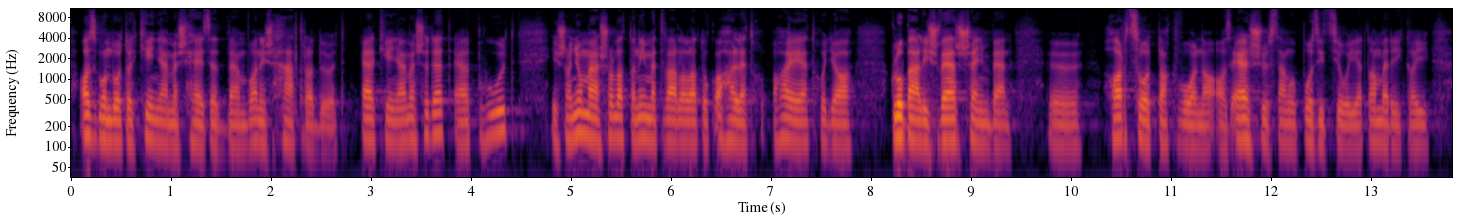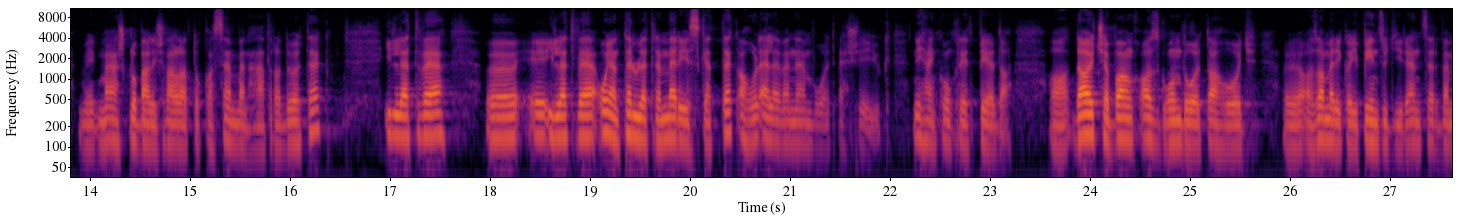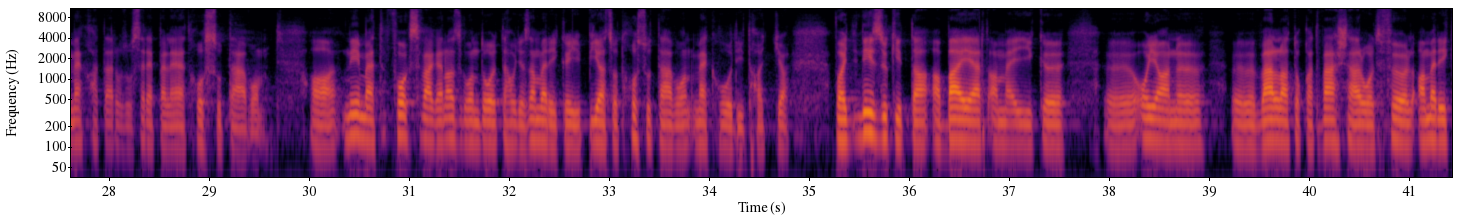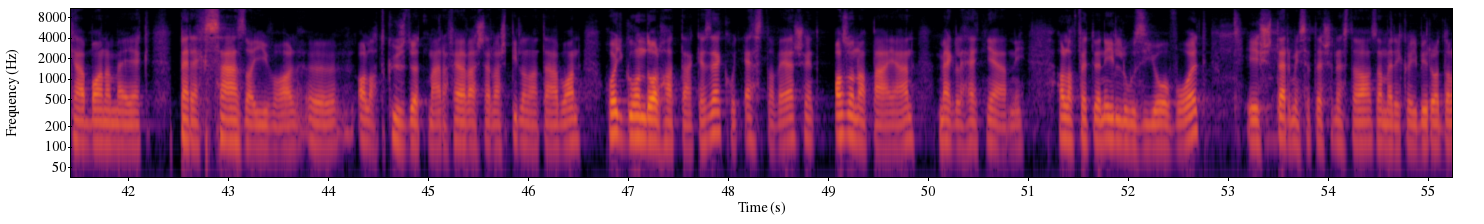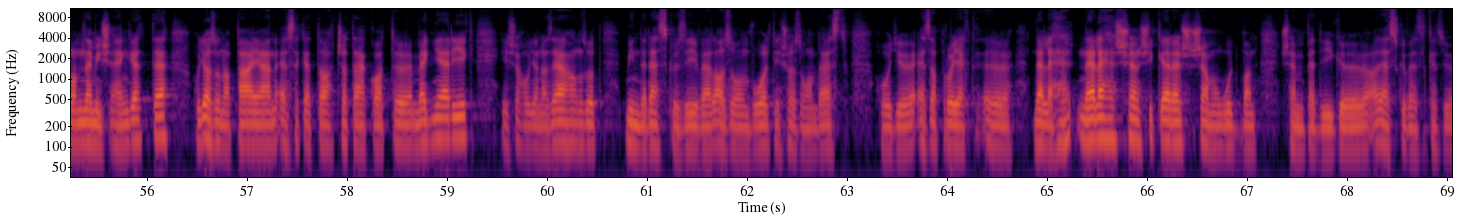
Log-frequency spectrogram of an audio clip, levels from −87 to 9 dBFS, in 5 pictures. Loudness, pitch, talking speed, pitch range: -29 LUFS, 120 Hz, 130 wpm, 110-130 Hz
